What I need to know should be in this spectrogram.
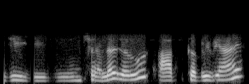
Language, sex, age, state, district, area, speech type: Urdu, female, 30-45, Uttar Pradesh, Aligarh, urban, conversation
